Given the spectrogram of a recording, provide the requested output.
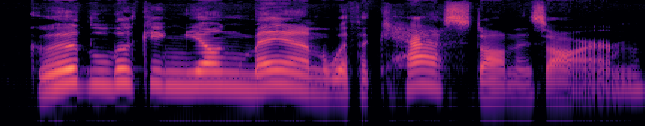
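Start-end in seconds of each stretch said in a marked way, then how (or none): none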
